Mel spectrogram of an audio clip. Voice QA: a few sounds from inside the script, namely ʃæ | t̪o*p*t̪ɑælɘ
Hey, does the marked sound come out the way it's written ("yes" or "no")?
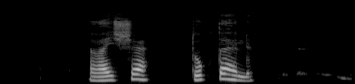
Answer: no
